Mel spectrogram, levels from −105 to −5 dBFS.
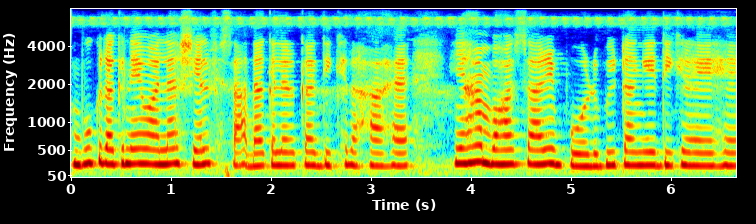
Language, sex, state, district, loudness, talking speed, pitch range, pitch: Hindi, female, Bihar, Katihar, -15 LUFS, 170 wpm, 230-255 Hz, 240 Hz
